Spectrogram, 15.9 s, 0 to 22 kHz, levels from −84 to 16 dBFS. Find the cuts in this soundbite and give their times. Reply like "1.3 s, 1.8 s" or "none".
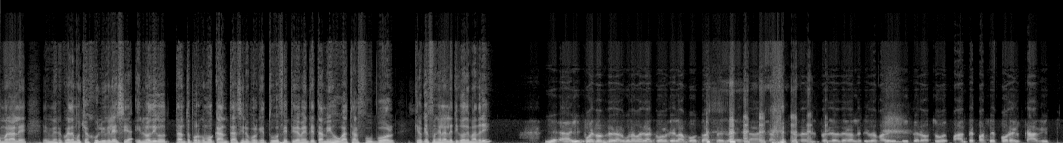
none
